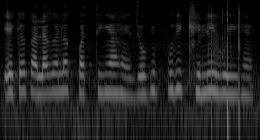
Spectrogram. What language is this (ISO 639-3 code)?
hin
